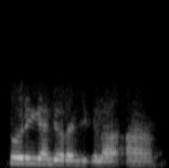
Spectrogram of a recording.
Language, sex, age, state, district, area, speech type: Tamil, female, 60+, Tamil Nadu, Madurai, rural, conversation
